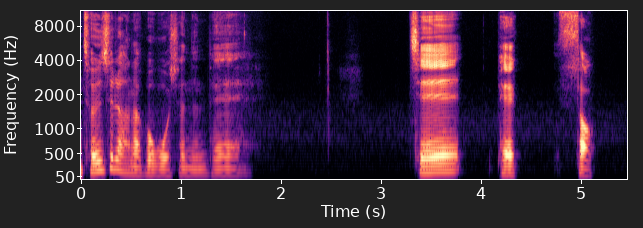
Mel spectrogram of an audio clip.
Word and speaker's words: 齊白石: 중국에 가셔서 큰 전시를 하나 보고 오셨는데, 제백석, 중국 발음으로는 치바이시라고 하는데요.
